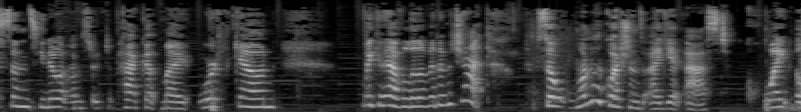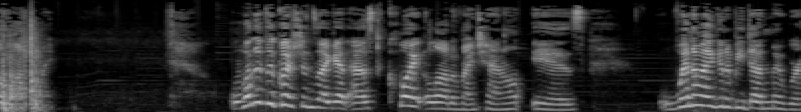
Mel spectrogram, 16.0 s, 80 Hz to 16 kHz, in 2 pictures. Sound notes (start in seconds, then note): 7.7 bin lid clatters to the floor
